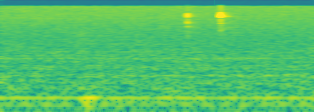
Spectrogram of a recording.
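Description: Two faint computer mouse clicks in quick succession about a second and a half in, over a low steady hum.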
